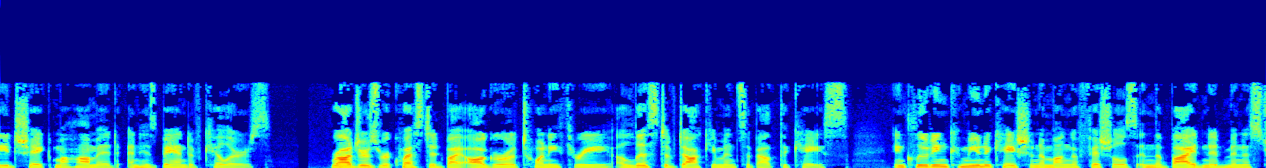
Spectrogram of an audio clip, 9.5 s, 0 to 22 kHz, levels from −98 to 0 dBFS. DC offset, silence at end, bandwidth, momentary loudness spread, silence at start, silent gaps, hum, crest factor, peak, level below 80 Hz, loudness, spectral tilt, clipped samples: under 0.1%; 0 s; 11.5 kHz; 11 LU; 0 s; 2.25-2.31 s; none; 22 dB; -8 dBFS; -76 dBFS; -30 LUFS; -4 dB/octave; under 0.1%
